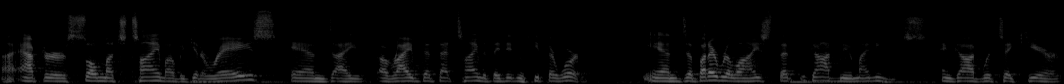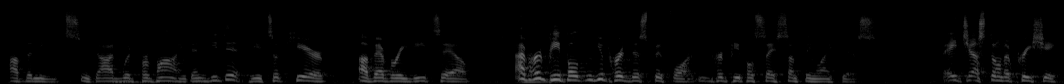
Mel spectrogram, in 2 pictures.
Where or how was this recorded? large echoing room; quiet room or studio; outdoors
large echoing room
